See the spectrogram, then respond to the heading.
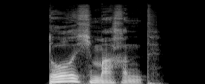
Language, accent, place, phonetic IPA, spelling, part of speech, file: German, Germany, Berlin, [ˈdʊʁçˌmaxn̩t], durchmachend, verb, De-durchmachend.ogg
- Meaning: present participle of durchmachen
